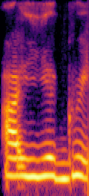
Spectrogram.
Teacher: you have this y in the middle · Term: intrusion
